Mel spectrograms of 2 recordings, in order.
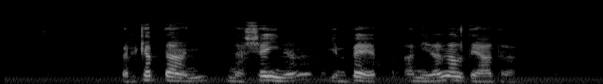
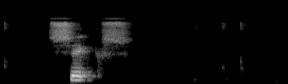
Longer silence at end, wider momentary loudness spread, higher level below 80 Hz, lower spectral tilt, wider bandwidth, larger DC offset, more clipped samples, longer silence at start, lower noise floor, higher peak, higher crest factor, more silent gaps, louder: second, 0.9 s vs 1.6 s; first, 18 LU vs 11 LU; first, -68 dBFS vs -76 dBFS; about the same, -2.5 dB/octave vs -2 dB/octave; second, 8 kHz vs 9.6 kHz; neither; neither; first, 1.25 s vs 0.5 s; second, -65 dBFS vs -80 dBFS; second, -16 dBFS vs -4 dBFS; about the same, 20 dB vs 22 dB; neither; second, -33 LUFS vs -23 LUFS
